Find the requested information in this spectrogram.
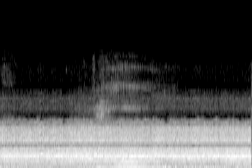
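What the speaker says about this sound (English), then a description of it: "Dang, is this every snow geese all in one place at the same time?" A huge flock of snow geese honks in a dense, continuous din, with a few clearer nearby calls rising above the steady wash of noise.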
